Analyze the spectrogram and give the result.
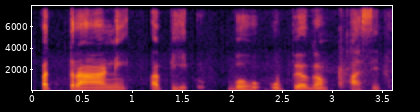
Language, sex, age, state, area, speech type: Sanskrit, male, 18-30, Maharashtra, rural, spontaneous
